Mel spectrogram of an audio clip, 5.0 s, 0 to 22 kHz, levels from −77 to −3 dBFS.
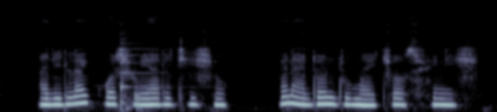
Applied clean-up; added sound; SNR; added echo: neural mask model RNNoise.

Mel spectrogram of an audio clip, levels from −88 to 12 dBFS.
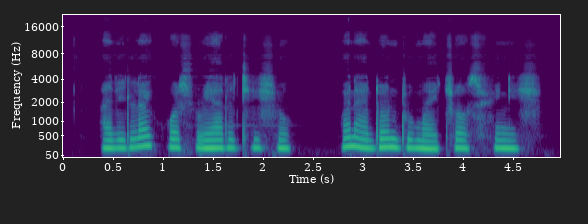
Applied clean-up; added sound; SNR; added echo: neural mask model DeepFilterNet 3.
